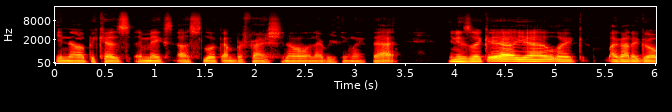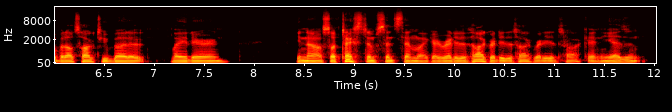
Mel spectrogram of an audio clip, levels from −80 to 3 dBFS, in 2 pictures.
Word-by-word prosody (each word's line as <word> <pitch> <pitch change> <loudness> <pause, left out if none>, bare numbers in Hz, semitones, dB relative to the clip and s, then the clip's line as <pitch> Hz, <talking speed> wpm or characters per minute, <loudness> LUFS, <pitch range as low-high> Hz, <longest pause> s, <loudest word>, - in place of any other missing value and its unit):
you 100 - -1
know, 85 -1 +1
because 85 0 -1
it 100 - -4
makes 90 0 -1
us 95 -2 -3
look 90 -1 0
unprofessional," 85 -2 -2
and 85 0 -3
everything 85 +1 -7
like 85 +2 -8
that, - - -1 0.5
and 125 - +3
he's, 115 -1 +4
like, 115 0 +3
"Yeah, 145 -1 +9
yeah, 135 -1 +6
like, 120 -4 +2 0.3
I 115 - +1
gotta 115 -1 +2
go, 110 -1 +2
but 105 - -1
I'll 105 - +1
talk 105 -1 -1
to 110 - -3
you - - -3
about 100 -1 +1
it 95 0 -2 0.2
later," 95 -1 0
and 90 +1 -5 0.7
you 95 - -2
know, 85 0 +1
so, - - +1
I've - - -16
texted - - +2
him 95 - +1
since 95 0 0
then, 90 -3 -2
like, 80 0 -5
"Are 80 - -2
you 80 - -3
ready 85 +1 -1
to 85 - -1
talk? 120 +3 0
Ready 90 - -1
to 85 0 -3
talk? 110 +2 -4
Ready 85 -1 -3
to 85 - -14
talk?" 105 +1 -9
and 80 -1 -5
he 85 - -2
hasn't 85 0 -3
90 Hz, 265 wpm, -26 LUFS, 85-105 Hz, 0.7 s, Yeah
